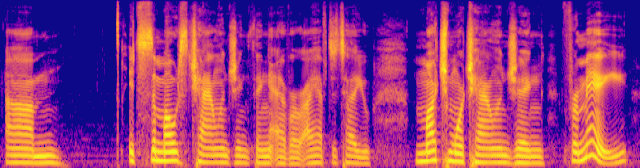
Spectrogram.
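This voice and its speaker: Low-voiced New woman, emphatic. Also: measured pace, smooth, no room sound. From New York, USA. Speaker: guest, actress and stand-up comedian. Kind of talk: casual interview chat.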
